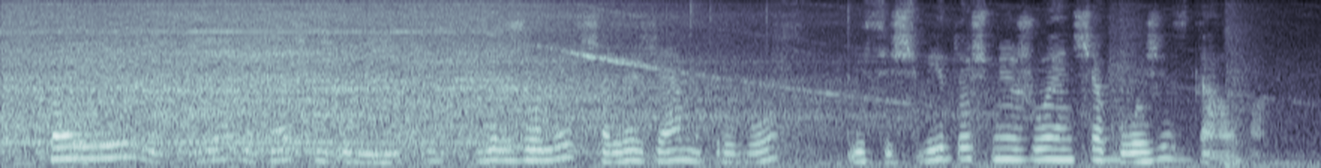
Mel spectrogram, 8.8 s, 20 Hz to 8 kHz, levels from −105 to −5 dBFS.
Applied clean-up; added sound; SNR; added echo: none; Domestic sounds, home sounds; 1 dB; none.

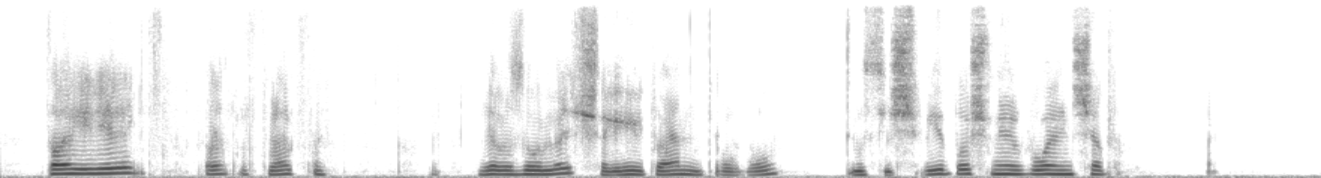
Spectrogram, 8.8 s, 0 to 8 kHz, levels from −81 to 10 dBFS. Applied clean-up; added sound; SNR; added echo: neural diffusion model UNIVERSE++.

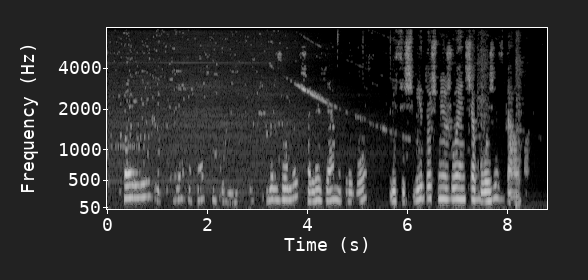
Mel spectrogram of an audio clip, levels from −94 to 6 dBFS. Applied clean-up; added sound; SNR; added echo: classical method spectral subtraction.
